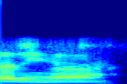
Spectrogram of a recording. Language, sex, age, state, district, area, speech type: Tamil, male, 60+, Tamil Nadu, Vellore, rural, conversation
